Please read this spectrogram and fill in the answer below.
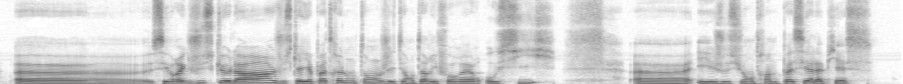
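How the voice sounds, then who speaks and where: The recording is very clean, with a silent background. A woman with a fairly high pitch speaks at a very slow pace with fairly even intonation. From Thonon-les-Bains, Haute-Savoie, France. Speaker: tattoo artist. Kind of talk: interview. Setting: tattoo studio.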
